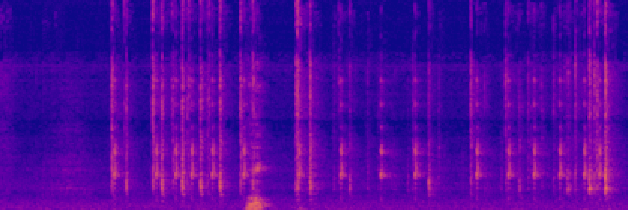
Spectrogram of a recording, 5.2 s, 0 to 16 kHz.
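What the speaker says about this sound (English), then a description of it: "Keyboard's making a clicky noise." Clicky keyboard of a Visual 1083 Commuter computer, keys tapped in quick irregular bursts close by, with a brief spoken exclamation partway through.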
